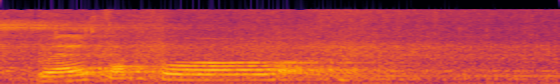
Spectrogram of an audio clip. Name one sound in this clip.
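A woman sings a held note close to a microphone.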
